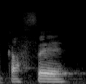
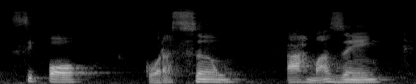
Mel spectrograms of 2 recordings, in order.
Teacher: palavra oxítona é aquela palavra eh que a a sílaba forte a sílaba tônica é aquela última da palavra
